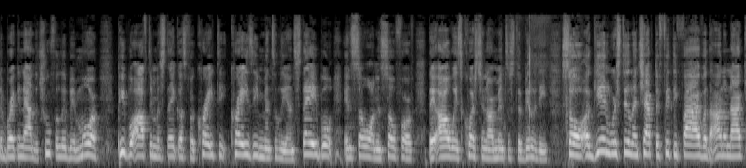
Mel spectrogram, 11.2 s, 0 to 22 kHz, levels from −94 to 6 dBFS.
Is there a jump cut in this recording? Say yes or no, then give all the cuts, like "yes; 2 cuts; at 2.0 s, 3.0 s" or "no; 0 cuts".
no; 0 cuts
